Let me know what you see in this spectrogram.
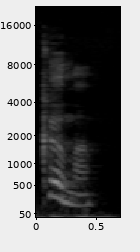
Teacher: So all vowels before M and N are nasal.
